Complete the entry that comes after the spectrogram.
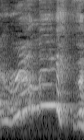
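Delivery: very high laughing "Really?"; mock disbelief, high and laughing; incredulous. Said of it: "And then I was like".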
